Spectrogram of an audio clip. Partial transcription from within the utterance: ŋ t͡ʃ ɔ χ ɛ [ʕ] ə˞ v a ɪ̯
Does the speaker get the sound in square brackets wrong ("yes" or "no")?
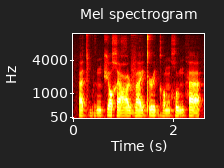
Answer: no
